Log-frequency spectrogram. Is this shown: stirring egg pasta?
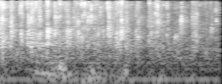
no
